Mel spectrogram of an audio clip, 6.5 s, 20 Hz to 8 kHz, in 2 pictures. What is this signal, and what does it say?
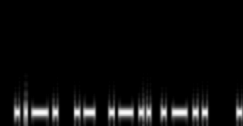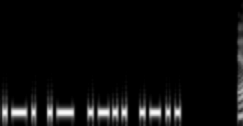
Morse code, heard as a keyed tone, about 18 wpm, 250 Hz. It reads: FALL FALL
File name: morse / morse-training-20WPM-4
